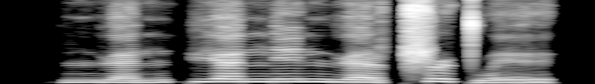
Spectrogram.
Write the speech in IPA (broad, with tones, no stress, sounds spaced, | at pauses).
n̪ ɥ ɛ˧˥ n p j ɛ˥ n i˥ n̪ ɥ ɛ˧˥ ʈ͡ʂ ɻ̩˥˩ t̪ w e˩ ɪ̯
